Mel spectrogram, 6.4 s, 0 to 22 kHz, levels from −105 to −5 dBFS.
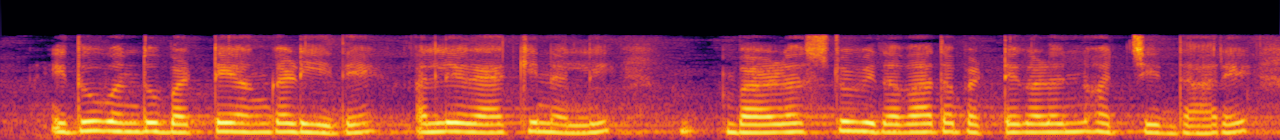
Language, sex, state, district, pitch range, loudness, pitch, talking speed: Kannada, female, Karnataka, Bidar, 230-250 Hz, -13 LUFS, 235 Hz, 110 wpm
